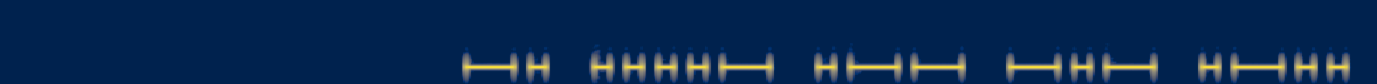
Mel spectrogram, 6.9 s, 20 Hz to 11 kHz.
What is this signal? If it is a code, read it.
Morse code, heard as a keyed tone, about 15 wpm, 700 Hz. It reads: N4WKL
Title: USA Call Signs - 5 Characters - Repeated 3x - 15wpm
